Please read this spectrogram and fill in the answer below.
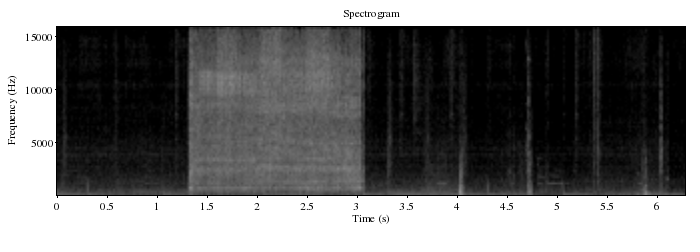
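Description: Short burst of a Craftsman circular saw cutting a wooden board, starting and stopping abruptly about a second in and lasting under two seconds, over background music. A few sharp clicks follow near the end.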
